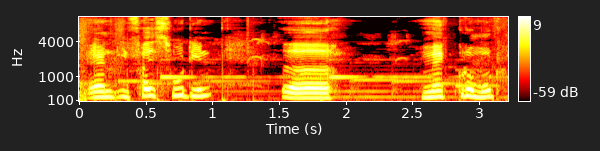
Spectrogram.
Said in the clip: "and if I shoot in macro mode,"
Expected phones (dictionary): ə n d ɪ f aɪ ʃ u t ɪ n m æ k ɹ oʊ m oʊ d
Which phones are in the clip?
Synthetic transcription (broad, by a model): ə n d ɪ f aɪ s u t ɪ n m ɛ k ɹ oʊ m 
